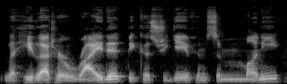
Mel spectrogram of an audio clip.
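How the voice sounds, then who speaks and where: A man reading nursery rhymes aloud to a young child in an animated sing-song, with patient, casual asides as a parent. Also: low voice, moderate pace, heavy background noise.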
